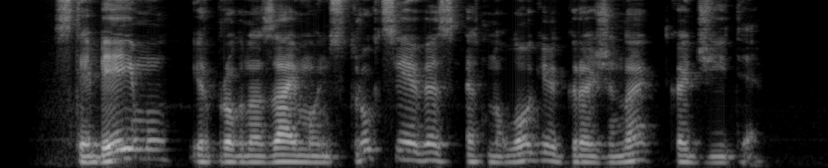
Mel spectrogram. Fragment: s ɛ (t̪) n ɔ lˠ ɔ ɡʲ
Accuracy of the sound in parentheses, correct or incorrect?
correct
